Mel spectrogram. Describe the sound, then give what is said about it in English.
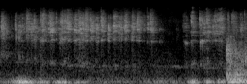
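A steady, busy clatter of dice being shaken and rolled in a tabletop game, five dice in total, rattling continuously for a couple of seconds with a brief dip before a final burst of clicks, no voices. “you have five dice total.”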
